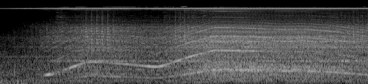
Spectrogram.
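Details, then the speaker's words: Electric go-kart, freshly wired and programmed controller, motor unloaded in forward with throttle applied: clean high-pitched whine climbs smoothly as it spins up, then holds steady; electric drive running normally. "oh i hear it oh dude that sounds really cool that's really high pitched"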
